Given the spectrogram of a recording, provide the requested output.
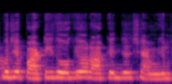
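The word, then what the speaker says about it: Chamuel: श प्रोनाउंस होता है सी एच ए एम यू ई एल शम्यूल ठीक है तो इसलिए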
